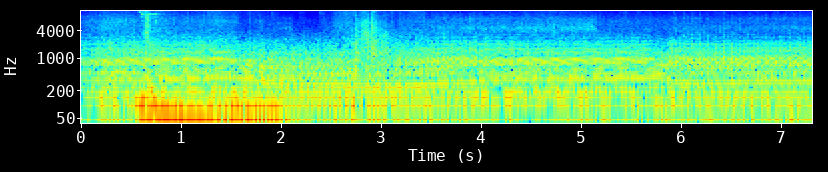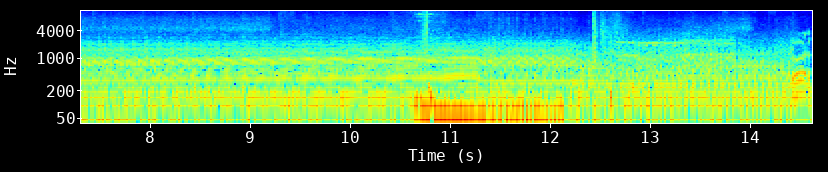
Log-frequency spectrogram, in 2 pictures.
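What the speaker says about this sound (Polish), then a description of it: "Sposób w jaki sposób zmienia biegi ten samochód też jest..." A Ford Mustang roars through its gears in Test Drive Unlimited: the engine note climbs steadily and then drops sharply at each gear change, several times over, loud and close with no talking.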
